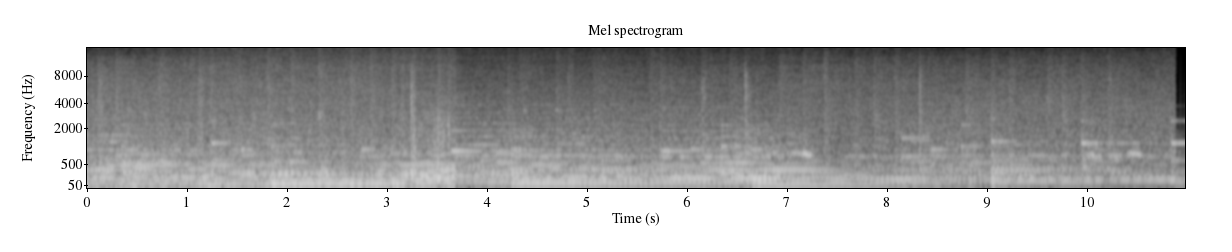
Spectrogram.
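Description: Heavy night rain from the 2019 film The King pours steadily as a dense patter, blended with a sustained musical score underneath.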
